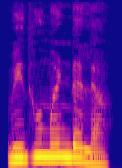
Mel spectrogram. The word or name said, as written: ವಿಧುಮಂಡಲ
